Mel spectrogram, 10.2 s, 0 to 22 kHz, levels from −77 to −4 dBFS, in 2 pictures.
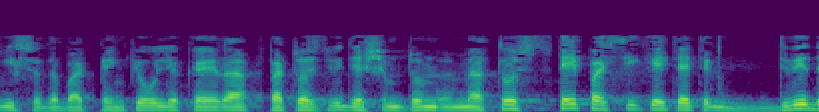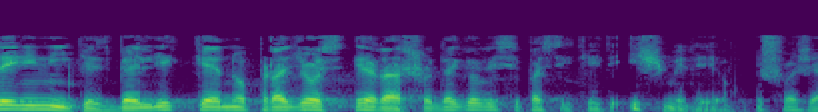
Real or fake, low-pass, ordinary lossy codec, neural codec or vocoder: real; 7.2 kHz; MP3, 24 kbps; none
